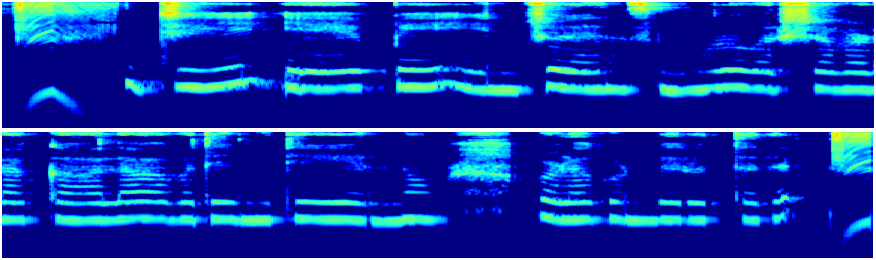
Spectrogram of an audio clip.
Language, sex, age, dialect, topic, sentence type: Kannada, female, 31-35, Mysore Kannada, banking, statement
